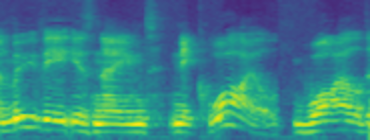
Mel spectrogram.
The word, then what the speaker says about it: Wilde: Wilde is spelled with W-I-L-D-E. So it's sort of not spelt wild, but it is type deal.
